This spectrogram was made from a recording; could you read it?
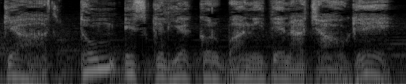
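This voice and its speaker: A man voicing a menacing, commanding robot warlord in a cartoon dub, speaking slowly and imperiously. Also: low voice, animated, music in the background. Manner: slow, imperious, threatening.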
